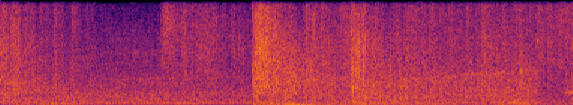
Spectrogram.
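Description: A tank fires a long-range shot during a World War II real-time strategy match, a single loud boom with a short rumbling tail under a steady bed of battle noise.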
